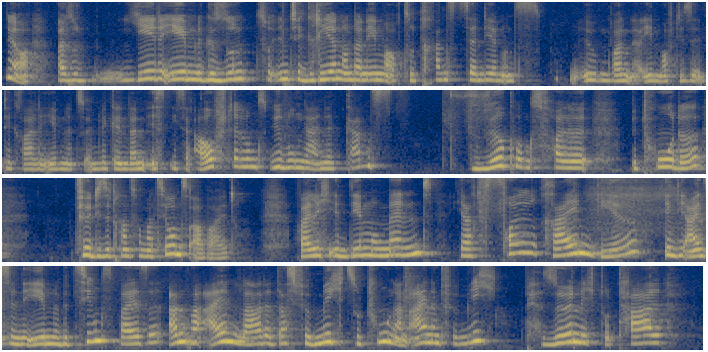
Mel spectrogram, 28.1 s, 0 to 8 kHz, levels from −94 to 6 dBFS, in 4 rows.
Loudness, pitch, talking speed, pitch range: -21 LUFS, 245 Hz, 130 wpm, 220-275 Hz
